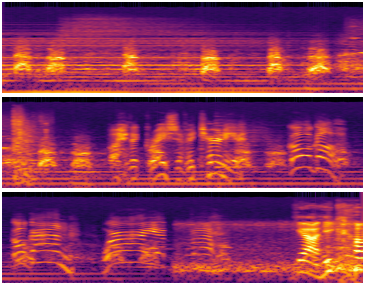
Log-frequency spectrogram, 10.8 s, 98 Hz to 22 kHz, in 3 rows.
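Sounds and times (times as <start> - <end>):
dog barking: 0.0 - 4.6, 5.9 - 8.1, 9.1 - 9.6
speech: 4.9 - 6.3, 10.2 - 10.8.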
